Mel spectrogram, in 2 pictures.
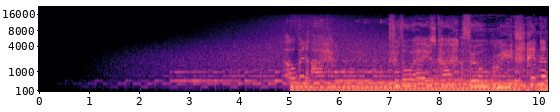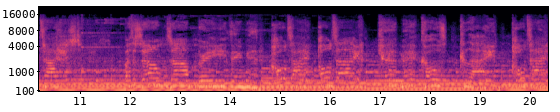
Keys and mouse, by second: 0.8 middle click, 1.7 r, 2.0 y, 5.4 click, 6.4-6.8 shift+middle drag, 7.3 middle click, 7.8-8.9 drag, 9.4 KP_1, 10.1 r, 10.7 click, 12.3 click, 13.5 r, 14.7 y, 19.2 ctrl+a.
